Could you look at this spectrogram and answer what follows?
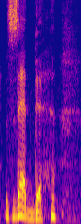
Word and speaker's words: ZX: who created it uh pronounce it the way that it's meant to be pronounced um Zed honestly trying to say ZX Spectrum now feels very weird and uncomfortable to me ZX actually uh feels it rolls off the tongue way better um so well I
